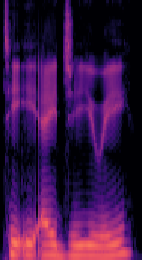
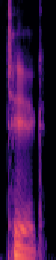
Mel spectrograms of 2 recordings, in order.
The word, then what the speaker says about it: Teague: i'm gonna say humble teague t-e-a-g-u-e down teague texas no it's tigg okay well then spell it tig because i didn't play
